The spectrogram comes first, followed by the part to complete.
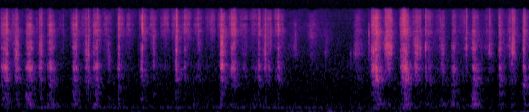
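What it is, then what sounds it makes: Scratch art card being scratched. A thin wooden scratch stylus held in the right hand scratches the coating of a flat black-coated scratch art sheet with a deer motif, lying flat on a table while the left hand holds it. A quick series of short, dry, bright scratching strokes rasps over a soft hiss, with a few sharper, louder strokes near the middle and end.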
